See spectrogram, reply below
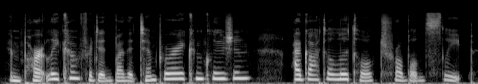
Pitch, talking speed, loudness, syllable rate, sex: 215 Hz, 165 wpm, -18 LUFS, 5.4 syllables/s, female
